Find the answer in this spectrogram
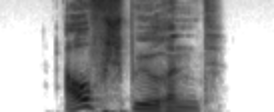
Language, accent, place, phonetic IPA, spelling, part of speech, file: German, Germany, Berlin, [ˈaʊ̯fˌʃpyːʁənt], aufspürend, verb, De-aufspürend.ogg
- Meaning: present participle of aufspüren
